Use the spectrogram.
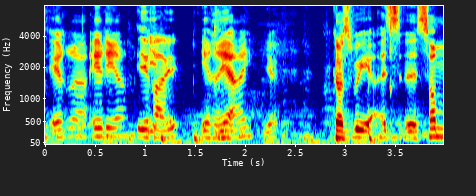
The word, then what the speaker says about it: Erae: of stage so uh er era it's era area yeah because we as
